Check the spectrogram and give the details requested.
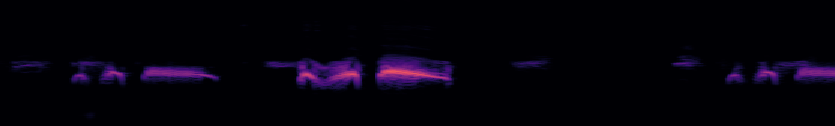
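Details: Spotted dove cooing to lure and stimulate: a run of short soft notes and throaty coos, with a strong drawn-out falling coo in the middle, then more brief notes and a final coo.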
